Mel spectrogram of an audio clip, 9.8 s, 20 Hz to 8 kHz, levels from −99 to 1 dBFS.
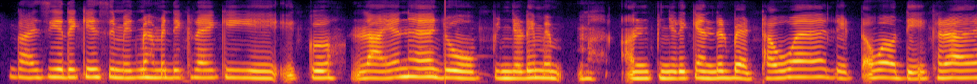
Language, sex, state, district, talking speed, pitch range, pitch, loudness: Hindi, female, Bihar, Sitamarhi, 190 wpm, 240-270 Hz, 250 Hz, -13 LUFS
